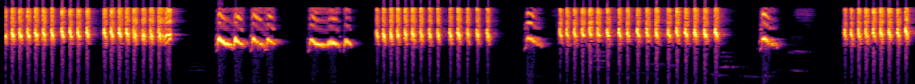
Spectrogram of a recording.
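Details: Cucak cungkok in gacor full tembakan song: dense, buzzy rattling bursts about a second long, separated by short gaps, mixed with sharp down-slurred chips.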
